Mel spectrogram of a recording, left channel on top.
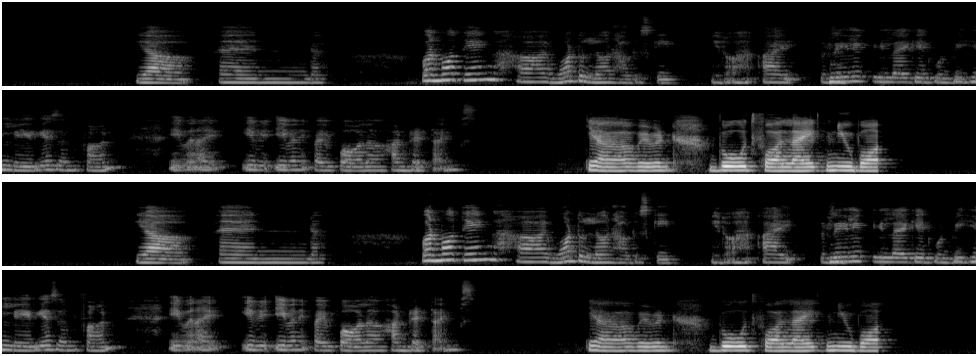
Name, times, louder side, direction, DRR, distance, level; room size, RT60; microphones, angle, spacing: voice 1, 1.3-1.9 2.1-3.2 3.8-3.9 4.2-6.7 7.1-7.9 8.2-14.4, right 2 dB, 60° right, 2.0 m, -32 dB
voice 2, 15.6-18.5, left 4 dB, 70° left, 0.5 m, -18 dB
7.0 x 6.6 x 5.2 m
head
